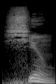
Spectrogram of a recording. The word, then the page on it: xing4: mandarin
